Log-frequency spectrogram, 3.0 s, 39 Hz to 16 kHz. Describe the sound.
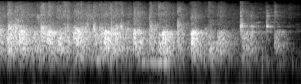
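Audience applause welcomes a guest lecturer at a talk on 3D integration: a dense wash of clapping that thins and fades toward the end.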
